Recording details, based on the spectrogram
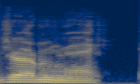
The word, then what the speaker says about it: Jarmusch: I will add on and say there was, and correct me how I pronounce this, guys, Jim Jarmusch, Coffee and Cigarettes. I felt a little sprinkles of that type of dialogue. – Definitely Jim Jarmusch.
